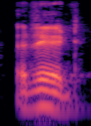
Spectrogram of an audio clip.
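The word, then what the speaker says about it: read: पढ़ना का होता है रीड, इसका सेकेंड और थर्ड फॉर्म होता है रेड रेड। तीनों फॉर्म में स्पेलिंग सेम होता है, लेकिन सेकेंड और थर्ड फॉर्म में उच्चारण रेड होता है, तो यहाँ पर थर्ड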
